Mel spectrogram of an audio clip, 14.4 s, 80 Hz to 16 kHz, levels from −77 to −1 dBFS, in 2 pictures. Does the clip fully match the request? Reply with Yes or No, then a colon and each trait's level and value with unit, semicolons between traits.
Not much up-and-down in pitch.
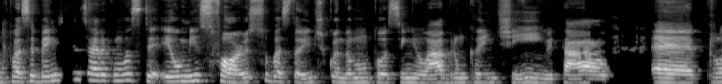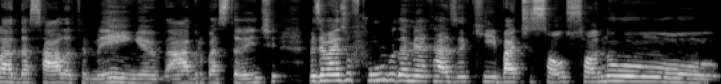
No: average, 3.7 semitones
